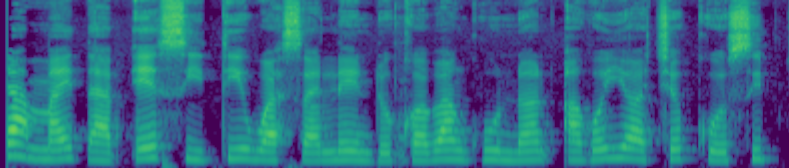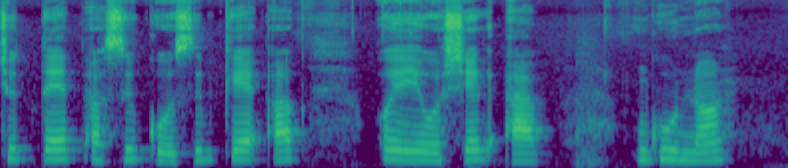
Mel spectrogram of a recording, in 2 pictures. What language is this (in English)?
Kalenjin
